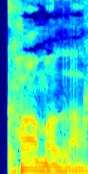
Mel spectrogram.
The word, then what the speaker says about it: Kamala: Und also insofern wähle ich jetzt auch hier Kamala. Nee, ich habe schon wieder falsch ausgesprochen. – Kamala. – Kamala. Kamala. So ein bisschen wie Camelot, ne? Daran kann ich mich orientieren.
